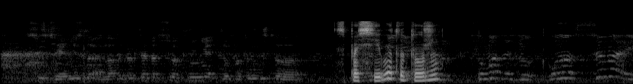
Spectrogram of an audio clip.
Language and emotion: Russian, neutral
